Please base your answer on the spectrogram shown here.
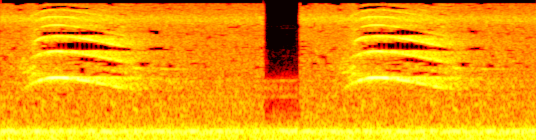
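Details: Two clear, bright whistled calls of an Oriental honey buzzard, each gently rising then falling, about one and a half seconds apart, with a low constant hum underneath.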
